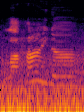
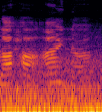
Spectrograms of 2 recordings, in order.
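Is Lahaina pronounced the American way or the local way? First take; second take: American; local. First: It is pronounced the American way. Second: It is pronounced the local Hawaiian way. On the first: "We say Lahaina" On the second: "instead of Lahaina"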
